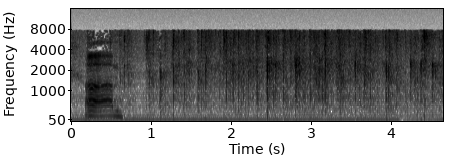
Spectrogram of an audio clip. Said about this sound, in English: I feel like Tiger Woods. I just have to say that. That sounded like a golf clap.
